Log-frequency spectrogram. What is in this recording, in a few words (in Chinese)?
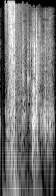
嘎枝脚步声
